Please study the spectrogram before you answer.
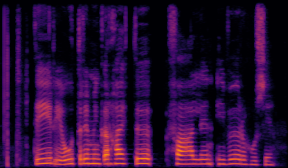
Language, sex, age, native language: Icelandic, female, 50-59, Icelandic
